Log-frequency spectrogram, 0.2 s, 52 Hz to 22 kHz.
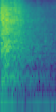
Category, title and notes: Sound effects > Other mechanisms, engines, machines
metal shop foley -160
tink, little, thud, bop, percussion, crackle, sfx, oneshot, metal, foley, sound, strike, perc, bang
